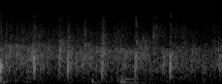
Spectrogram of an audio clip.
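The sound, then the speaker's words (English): A church audience applauds with fairly soft, continuous clapping and a dense patter of many hands throughout, with no voices standing out. “Can we clap for that?”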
